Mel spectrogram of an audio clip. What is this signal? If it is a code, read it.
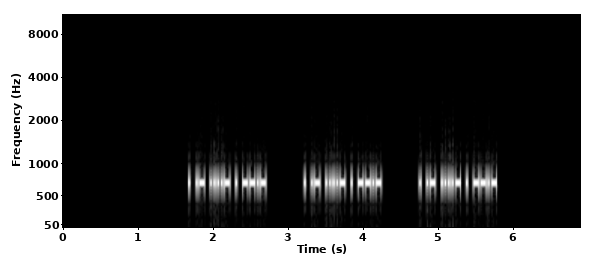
Morse code, heard as a keyed tone, about 47 wpm, 700 Hz. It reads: EA4EQ EA4EQ EA4EQ
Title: DXCC-100 Call Signs - 5 Characters - Repeated 3x - 50wpm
